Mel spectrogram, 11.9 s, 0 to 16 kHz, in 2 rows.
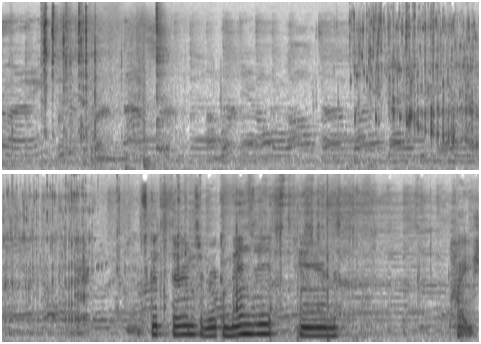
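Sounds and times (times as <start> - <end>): liquid pouring into metal cup: 4.3 - 8.4.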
